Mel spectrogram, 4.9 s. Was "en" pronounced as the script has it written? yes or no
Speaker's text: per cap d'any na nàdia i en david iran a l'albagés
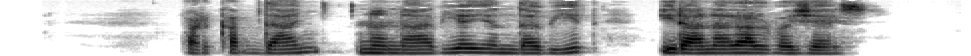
yes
